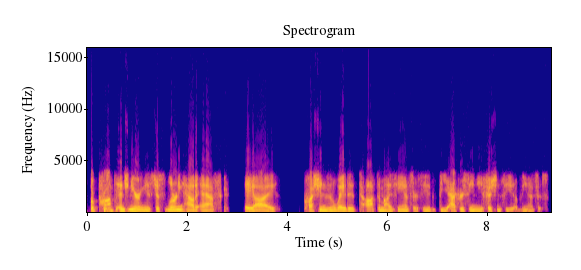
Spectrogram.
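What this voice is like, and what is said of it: New York accent. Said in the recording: “My New York accent can butcher that word sometimes.”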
